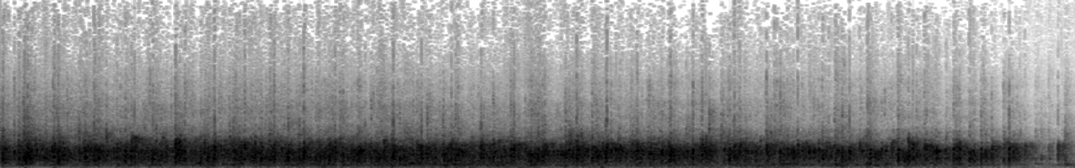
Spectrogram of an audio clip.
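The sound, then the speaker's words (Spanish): A conference audience gives a lecture's invited speakers a loud, sustained round of applause. The dense, even clapping holds for about ten seconds, then tapers off at the very end. “Así que los recibimos con un fuerte aplauso.”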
